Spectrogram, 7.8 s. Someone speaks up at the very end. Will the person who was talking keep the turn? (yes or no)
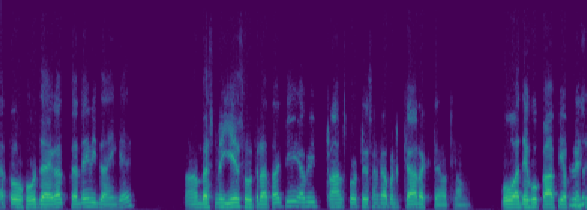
yes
